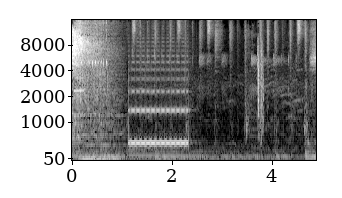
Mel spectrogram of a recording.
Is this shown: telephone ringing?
yes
